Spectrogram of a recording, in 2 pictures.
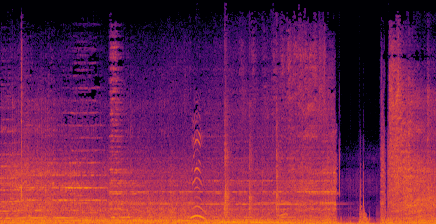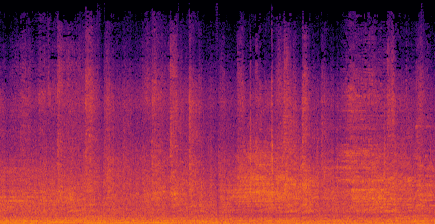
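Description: Mako roller coaster train rolling out of the station and climbing the lift hill: a steady rumble with rapid clatter from the train on the track and the lift, with music over the first half.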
